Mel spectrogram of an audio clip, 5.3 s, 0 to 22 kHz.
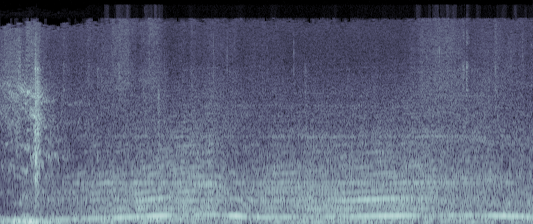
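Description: A VW Taos with a 1.5-liter four-cylinder turbo engine accelerates, its steady engine drone rising and holding in pitch over several seconds, heard from nearby with no talking.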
